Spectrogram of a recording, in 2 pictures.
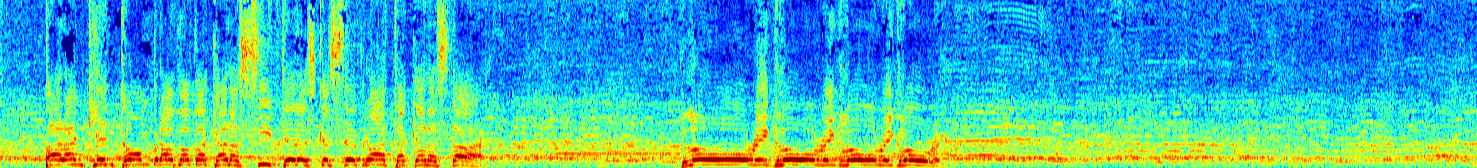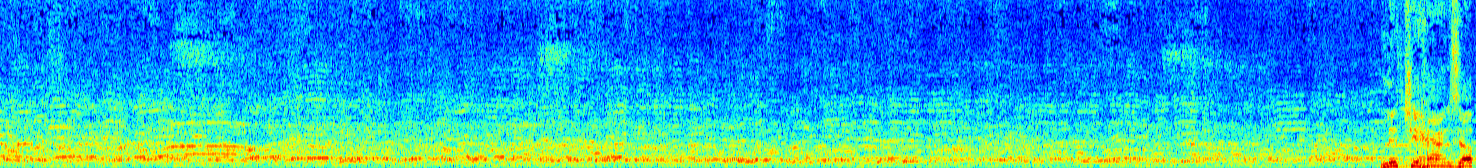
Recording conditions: live audience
